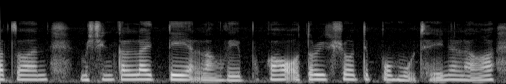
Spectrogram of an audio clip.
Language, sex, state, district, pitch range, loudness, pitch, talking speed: Mizo, female, Mizoram, Aizawl, 185-225 Hz, -18 LUFS, 215 Hz, 225 wpm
